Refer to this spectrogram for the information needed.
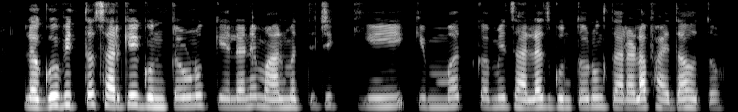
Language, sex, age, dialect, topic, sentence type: Marathi, male, 60-100, Northern Konkan, banking, statement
